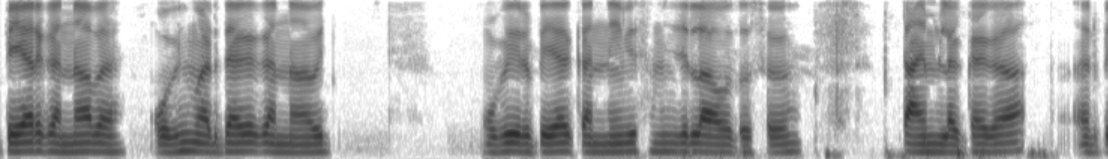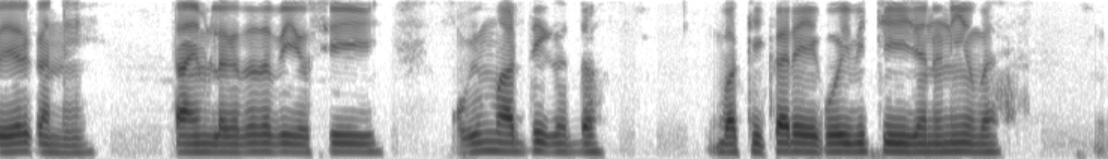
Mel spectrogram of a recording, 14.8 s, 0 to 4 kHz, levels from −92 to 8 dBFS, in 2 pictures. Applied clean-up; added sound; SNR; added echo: none; none; none; none.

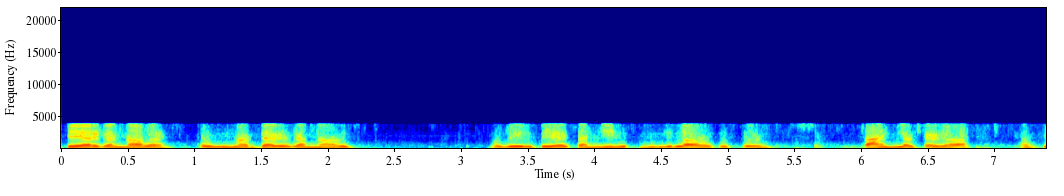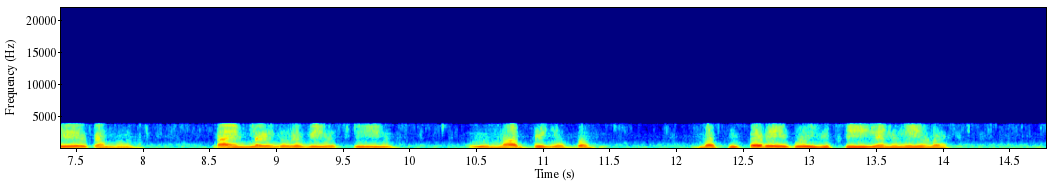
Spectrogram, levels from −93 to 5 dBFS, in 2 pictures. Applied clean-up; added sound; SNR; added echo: neural separator model SepFormer DNS4.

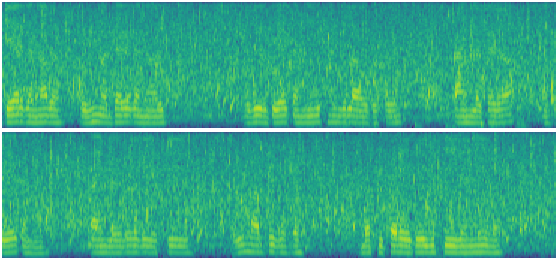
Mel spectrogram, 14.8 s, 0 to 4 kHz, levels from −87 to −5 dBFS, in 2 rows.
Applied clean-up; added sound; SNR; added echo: none; Stream / Liquid; 0 dB; none.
